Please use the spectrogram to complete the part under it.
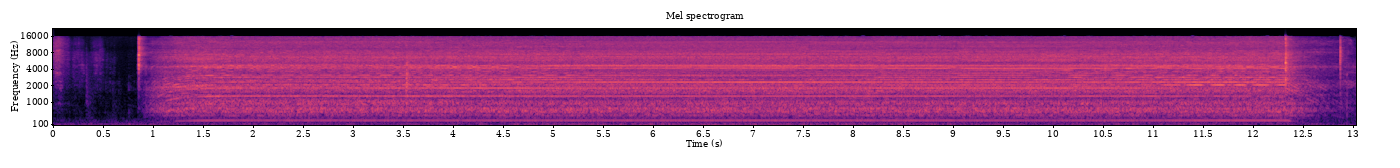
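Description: A heat gun blows with a steady loud whir.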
